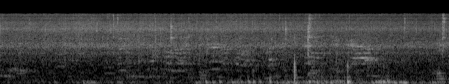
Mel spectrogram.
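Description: Wine hitting a hot pan holding browned beef and vegetables for a short rib ragu, sizzling and frying steadily with a bright hiss throughout, broken by a few sharp crackles and pops.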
